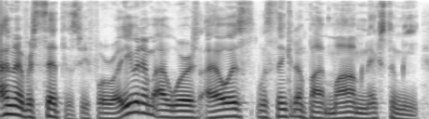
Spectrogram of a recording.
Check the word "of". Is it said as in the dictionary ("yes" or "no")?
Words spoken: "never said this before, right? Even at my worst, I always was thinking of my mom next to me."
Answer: yes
